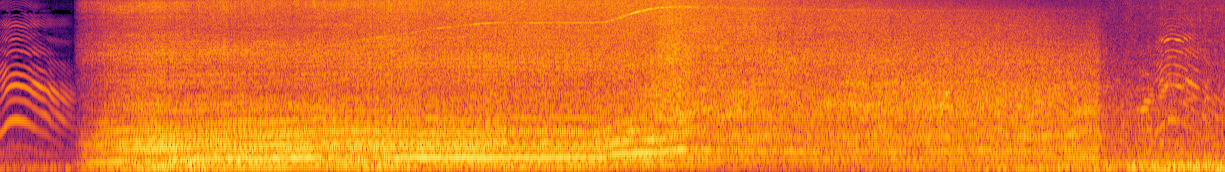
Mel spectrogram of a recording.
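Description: A nearby car engine rumbles loudly and steadily.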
